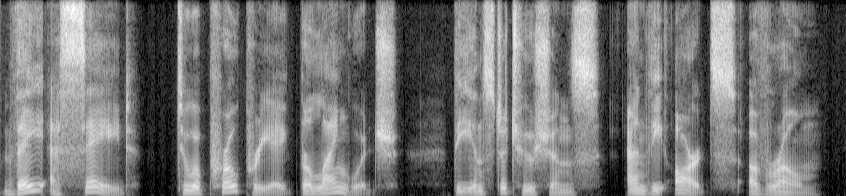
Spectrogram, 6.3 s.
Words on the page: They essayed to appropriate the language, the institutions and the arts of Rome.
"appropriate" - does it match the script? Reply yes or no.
yes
